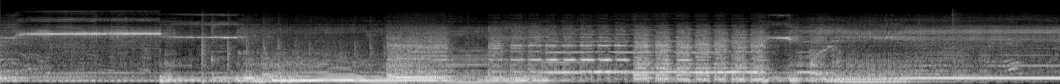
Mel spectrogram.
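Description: Electric guitar played loud through an amplifier, holding long sustained notes that change pitch every second or so, with a thin high whine in the first second and a half.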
